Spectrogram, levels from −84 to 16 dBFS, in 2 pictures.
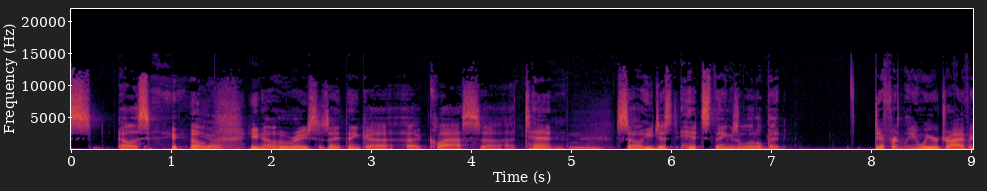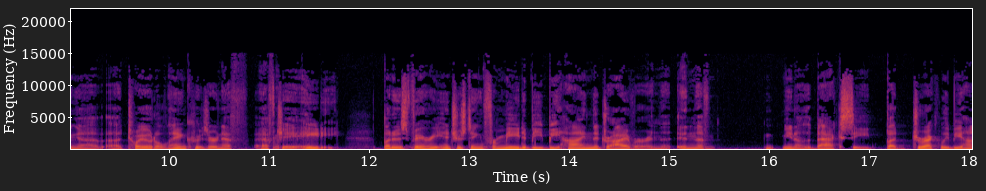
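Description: A few samples at a time were likely dropped from the stream, each loss about 0.7 ms, so the waveform jumps straight to a later value and this speech clip gets a single sharp click at each break. These dropped samples occur at 1.44 s, just before "you know who races"; at 5.52 s, before "he just hits things"; at 13.66 s, between "interesting for me to" and "behind the driver in"; and at 17.35 s.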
